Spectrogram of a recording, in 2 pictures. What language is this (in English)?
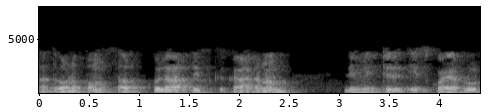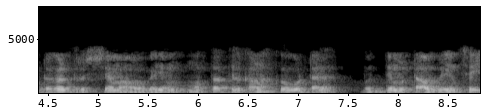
Malayalam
